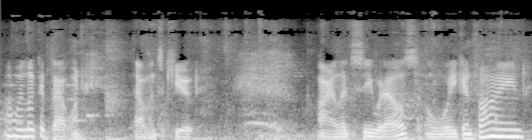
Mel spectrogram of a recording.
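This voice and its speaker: Host, male, lowish voice, chatty upbeat store walkthrough on a phone, noisy shop behind. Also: big pitch swings, moderate pace. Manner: chatty, upbeat, reads product labels aloud with fillers. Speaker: shopping vlog host. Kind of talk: casual store walkthrough narration. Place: inside a large discount store. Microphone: handheld phone camera. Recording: phone recording with store background noise. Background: store ambience.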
